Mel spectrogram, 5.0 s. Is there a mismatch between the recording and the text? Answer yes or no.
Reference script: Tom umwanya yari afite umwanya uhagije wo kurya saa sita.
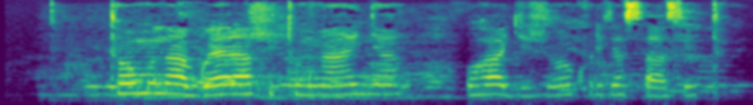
yes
